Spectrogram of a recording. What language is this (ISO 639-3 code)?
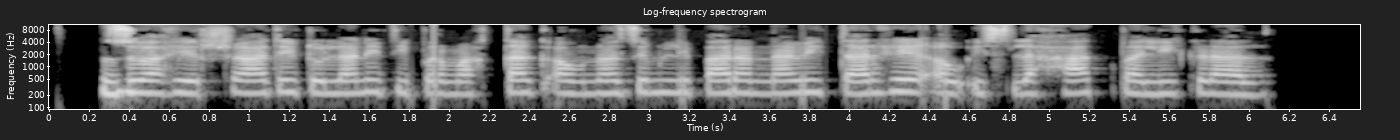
pus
